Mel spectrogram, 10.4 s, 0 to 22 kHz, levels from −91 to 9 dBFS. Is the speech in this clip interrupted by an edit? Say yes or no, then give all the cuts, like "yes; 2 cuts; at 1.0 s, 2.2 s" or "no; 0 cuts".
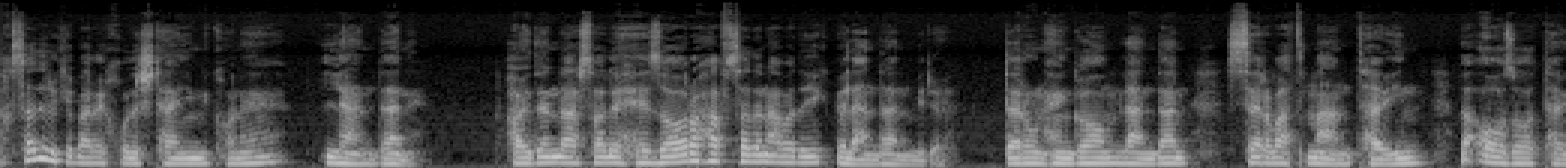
no; 0 cuts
